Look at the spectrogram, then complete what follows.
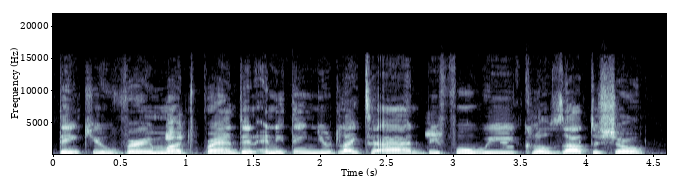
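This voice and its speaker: A woman's voice: mid-range voice, moderate pace, a little mellow. Chatty woman hosting a livestream. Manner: chatty, laughs easily, trails into fillers. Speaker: podcast host. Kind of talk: casual livestream chat.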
